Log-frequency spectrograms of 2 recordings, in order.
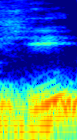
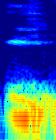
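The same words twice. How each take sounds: First: "he" with a sounded h and long ee; strong form. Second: "ই" as he without its h; weak form. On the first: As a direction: breathe out a full h in "he". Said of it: "আমরা strong sound করছি". ("he" হ-ধ্বনি সহ, strong সাউন্ডে) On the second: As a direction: drop the h, just a short "ই". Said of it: "ই sound আসতেছে". (হ ছাড়া শুধু "ই") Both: Shown as a demonstration.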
